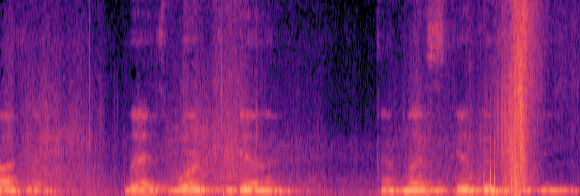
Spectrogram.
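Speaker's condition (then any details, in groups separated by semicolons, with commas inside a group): ALS; speaks via computer, feeding tube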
